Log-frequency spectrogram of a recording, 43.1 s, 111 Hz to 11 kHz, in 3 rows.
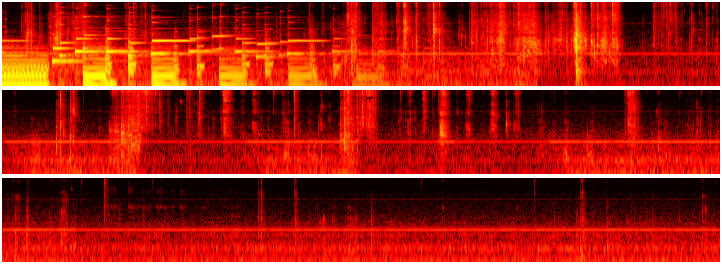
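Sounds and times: cardboard and paper tearing: 9.4 - 12.4.

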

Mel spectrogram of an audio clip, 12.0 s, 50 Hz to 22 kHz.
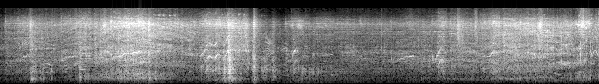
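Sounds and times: electric motor whining: 0.1 - 5.2.

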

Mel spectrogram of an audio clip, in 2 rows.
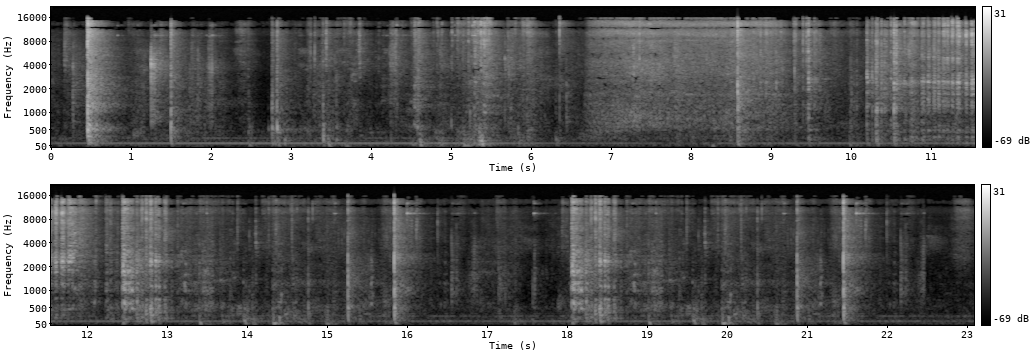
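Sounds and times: scratchy rubbing of balloon: 10.4 - 13.6.

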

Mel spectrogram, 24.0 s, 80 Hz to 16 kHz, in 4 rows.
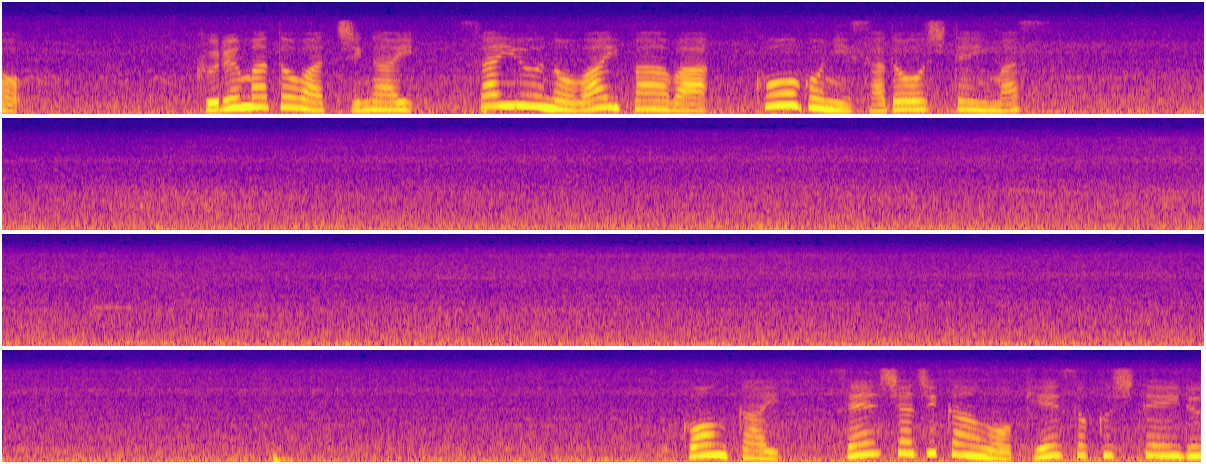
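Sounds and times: train washer spraying water: 7.5 - 24.0.

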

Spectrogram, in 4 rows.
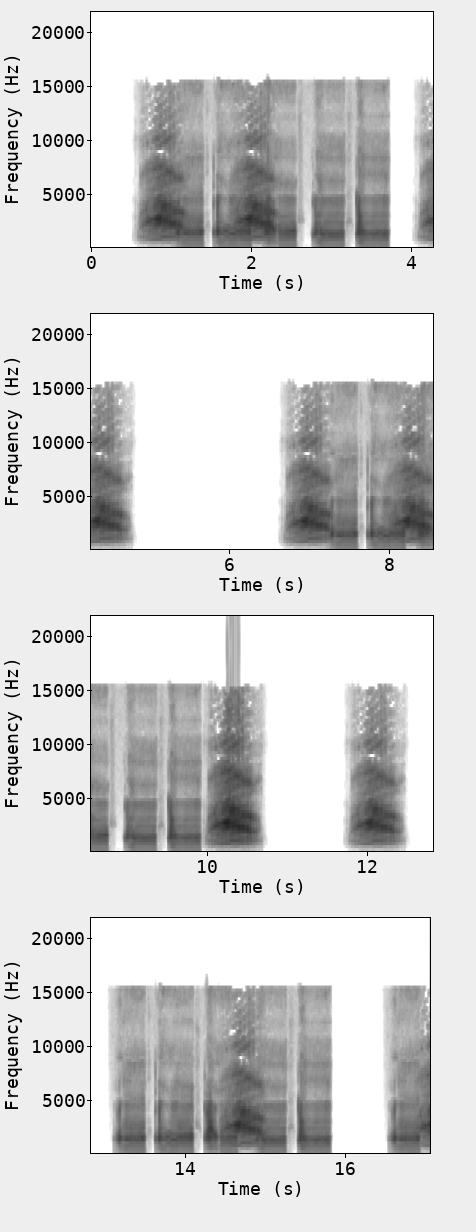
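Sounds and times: animal making meow-like cries: 0.6 - 4.8, 6.6 - 10.7, 11.7 - 12.5, 13.1 - 15.8, 16.5 - 17.0.

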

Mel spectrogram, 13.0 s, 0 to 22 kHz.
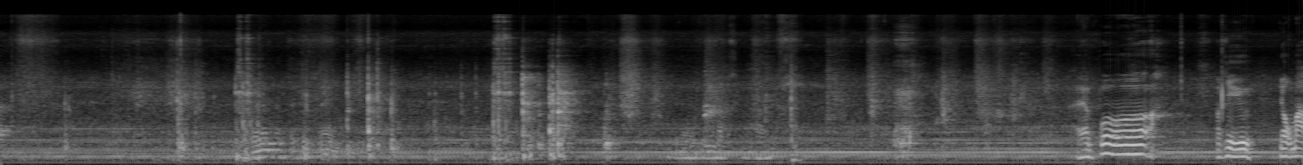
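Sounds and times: steady low hum: 0.0 - 13.0
dishes clinking on table: 2.4 - 4.0, 4.9 - 5.8.

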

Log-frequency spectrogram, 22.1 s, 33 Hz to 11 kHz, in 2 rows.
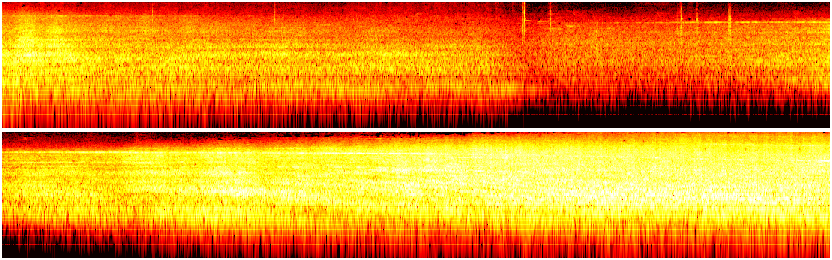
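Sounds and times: high fan whine: 0.0 - 10.7
jet engine roar: 0.0 - 22.0.

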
